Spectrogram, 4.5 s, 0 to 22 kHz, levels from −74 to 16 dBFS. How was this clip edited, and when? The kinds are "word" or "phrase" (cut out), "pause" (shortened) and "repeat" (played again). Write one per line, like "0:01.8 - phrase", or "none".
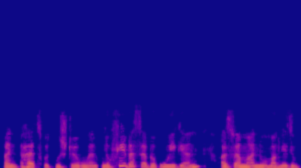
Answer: none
